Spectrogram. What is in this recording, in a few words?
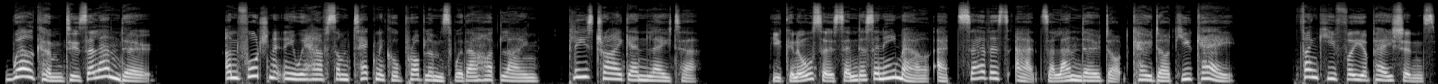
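British telephone, englisch; telefon; sprecher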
